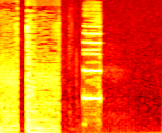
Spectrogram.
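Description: Two harsh, loud bursts of buzzy electronic noise are followed by a single bright, sustained electronic beep, sampled sounds in a beat. Then a low rumble fades out. No one speaks.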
